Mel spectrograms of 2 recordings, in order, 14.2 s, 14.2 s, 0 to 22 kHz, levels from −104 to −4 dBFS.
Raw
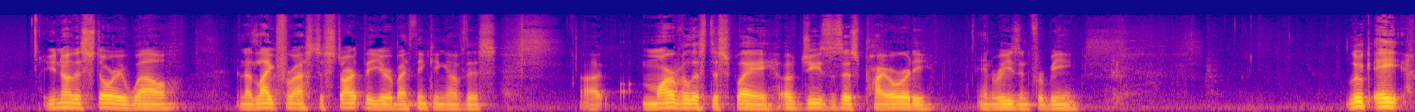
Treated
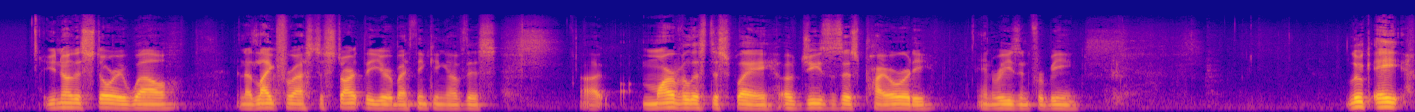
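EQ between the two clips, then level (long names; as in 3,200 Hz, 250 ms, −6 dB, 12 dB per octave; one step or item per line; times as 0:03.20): band-pass filter 160–7,200 Hz
high-shelf EQ 4,900 Hz +11.5 dB
−6.0 dB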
